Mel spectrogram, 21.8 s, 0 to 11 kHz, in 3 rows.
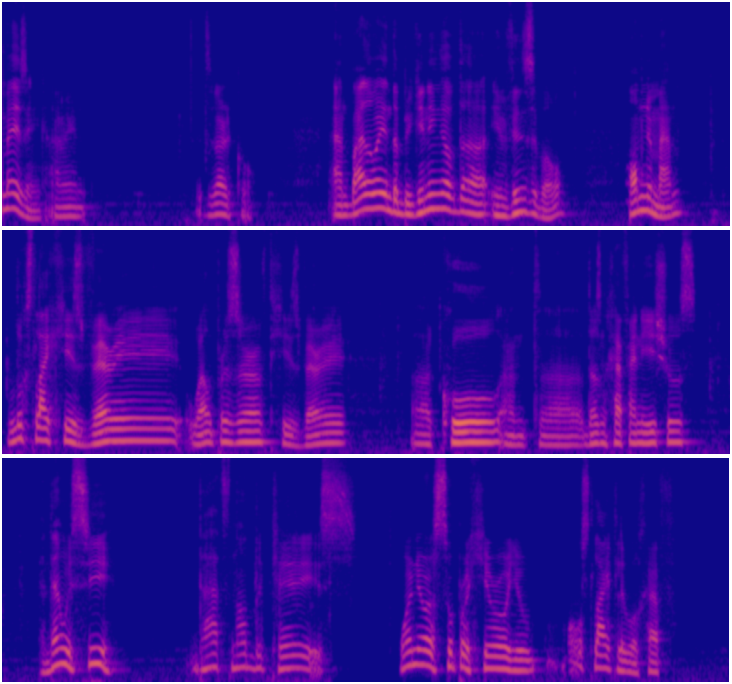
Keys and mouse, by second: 1.5-13.8 alt+drag, 6.4 2, 7.1 2, 11.4 [, 14.1 1, 17.2-21.8 drag, 17.2 2.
